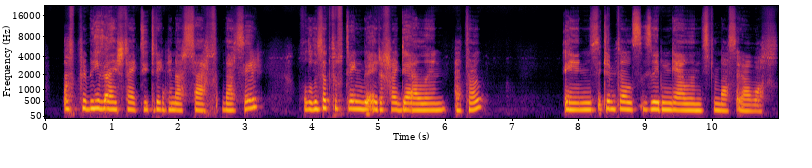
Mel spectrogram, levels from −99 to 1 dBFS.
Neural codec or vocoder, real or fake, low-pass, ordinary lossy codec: codec, 44.1 kHz, 1.7 kbps, Pupu-Codec; fake; none; none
